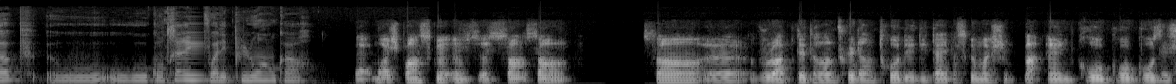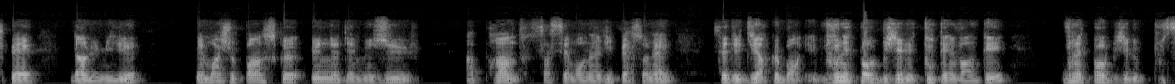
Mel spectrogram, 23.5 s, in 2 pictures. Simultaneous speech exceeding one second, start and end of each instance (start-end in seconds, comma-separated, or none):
none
